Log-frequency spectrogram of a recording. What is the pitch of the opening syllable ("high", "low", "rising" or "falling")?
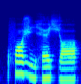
high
